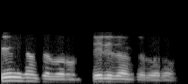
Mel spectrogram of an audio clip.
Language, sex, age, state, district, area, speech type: Tamil, male, 60+, Tamil Nadu, Mayiladuthurai, rural, conversation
